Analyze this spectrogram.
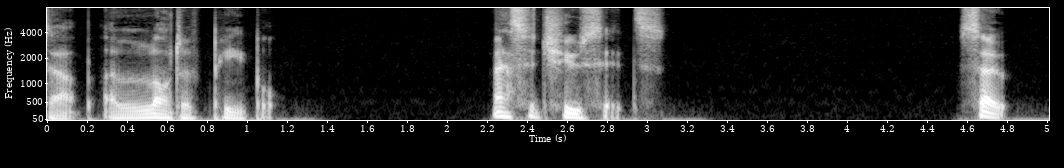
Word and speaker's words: Massachusetts: a lot of people Massachusetts so how do you say it correctly correct pronunciation is mass sits let's break it down step by step first mass like the word mass in massive next uh like the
